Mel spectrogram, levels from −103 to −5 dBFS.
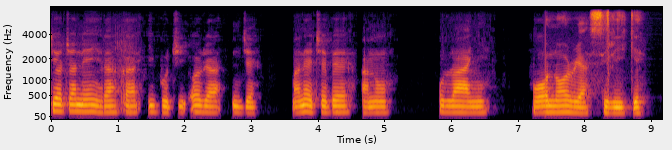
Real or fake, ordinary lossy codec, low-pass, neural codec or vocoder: real; none; 7.2 kHz; none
